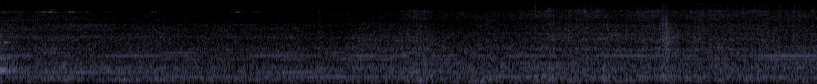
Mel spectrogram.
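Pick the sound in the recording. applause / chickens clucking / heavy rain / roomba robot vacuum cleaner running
roomba robot vacuum cleaner running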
